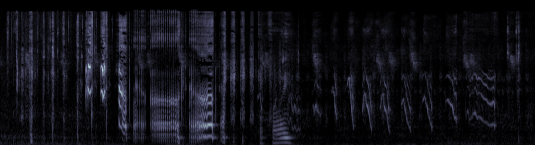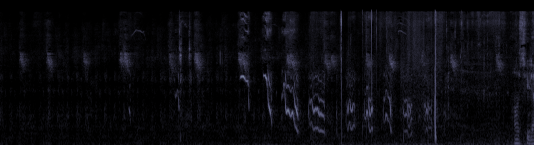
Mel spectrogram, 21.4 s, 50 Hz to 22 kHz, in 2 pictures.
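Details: Shih Tzu puppies from a fresh 2014 litter, with the mother nearby; a few seconds of loud handling noise and a voice give way to many tiny rapid squeaks and whimpers that come in bursts.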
